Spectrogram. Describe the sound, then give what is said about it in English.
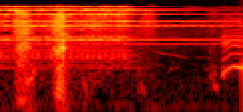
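A telephone bell rings steadily at a ranger headquarters, its bright metallic tone sustained at a clear level, with a couple of soft thumps early on and a short rising tone near the end. “Go back to sleep, Stumpy. It's only the phone.”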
